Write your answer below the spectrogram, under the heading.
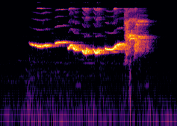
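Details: Oriental magpie-robin singing in the morning: a sustained clear whistle sliding down then rising, ending in a buzzy burst, with a faint low hum behind.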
